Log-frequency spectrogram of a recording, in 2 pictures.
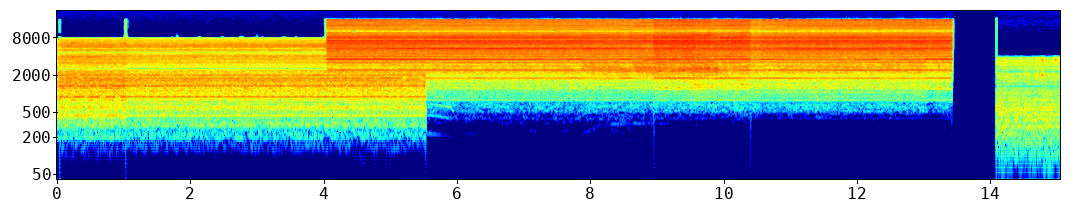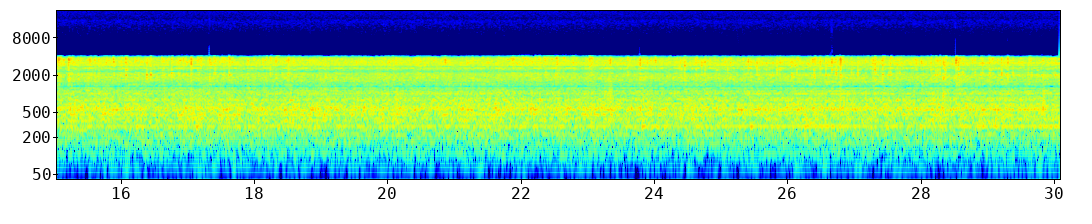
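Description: Metal lathe running while machining spacers, ending in a large twist drill boring into the spinning workpiece: a steady machine drone with cutting noise. The sound changes abruptly a few times in the first half, with a short dropout to silence a little under halfway through, before the long steady drilling run.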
